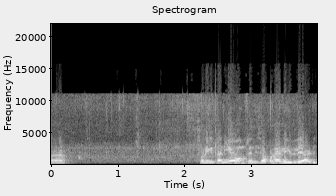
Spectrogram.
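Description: Cabbage frying in a pan, a steady sizzle, heard on its own for the first couple of seconds; then a voice talks over it from about two seconds in.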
